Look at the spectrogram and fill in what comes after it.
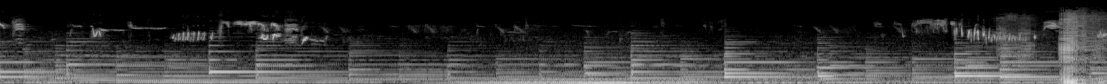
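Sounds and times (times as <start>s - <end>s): birds chirping: 0.0s - 11.0s
soft piano music: 0.0s - 11.0s
loud sharp bang: 10.6s - 11.0s.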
